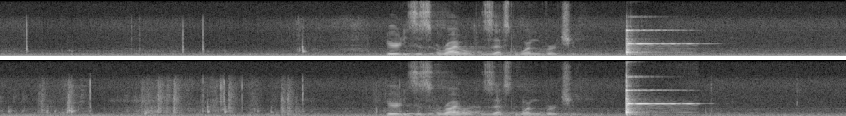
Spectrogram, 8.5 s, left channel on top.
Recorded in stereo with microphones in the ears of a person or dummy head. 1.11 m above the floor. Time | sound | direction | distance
3.9 | a man speaking | 20° left (ahead or behind) | 0.7 m
6.3 | a piano | 75° right (ahead or behind) | 0.8 m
